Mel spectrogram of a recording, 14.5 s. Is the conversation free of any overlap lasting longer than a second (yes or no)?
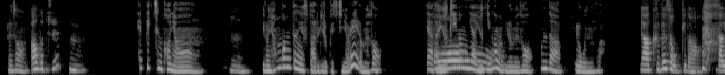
no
